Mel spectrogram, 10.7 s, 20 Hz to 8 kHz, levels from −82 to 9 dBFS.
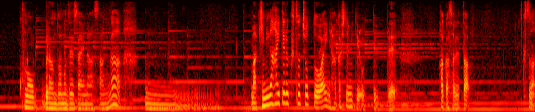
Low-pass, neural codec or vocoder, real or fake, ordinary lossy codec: none; none; real; none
